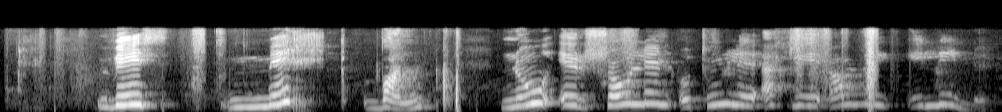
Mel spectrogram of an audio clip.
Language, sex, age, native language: Icelandic, male, 18-19, Icelandic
